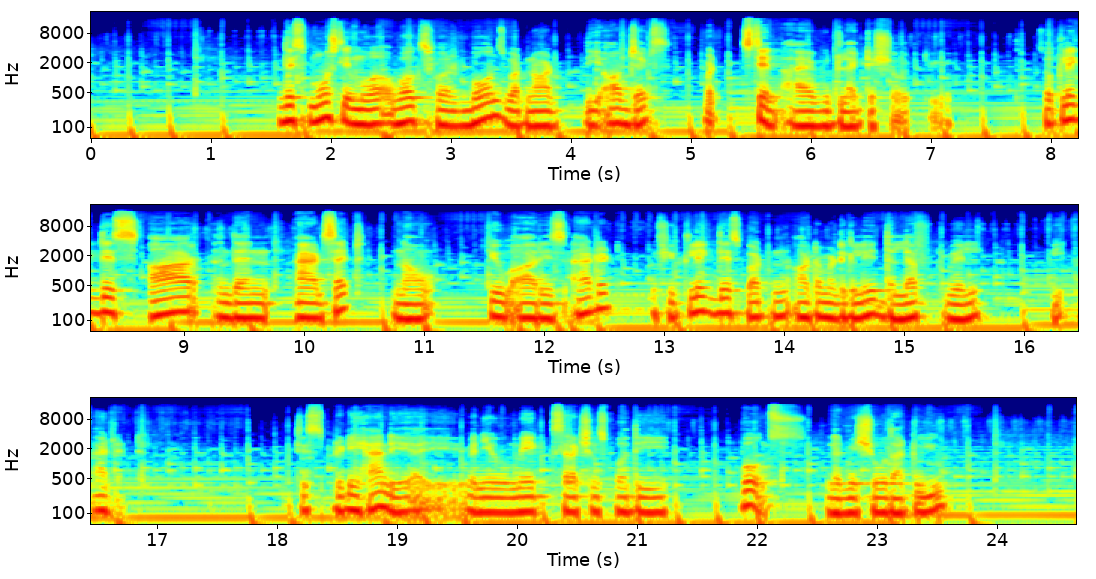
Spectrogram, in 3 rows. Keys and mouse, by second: 4.6 click, 7.5 click, 10.7 drag, 13.7 click, 14.8 click, 16.3 click, 16.5 click, 16.7 click, 16.9 click, 17.0 click, 17.2 click.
